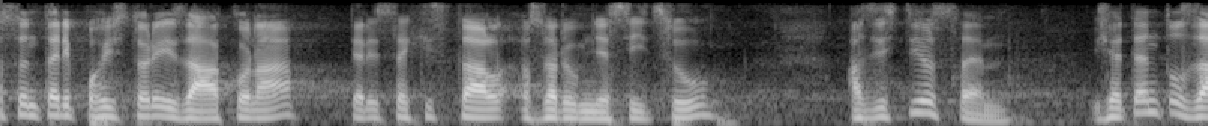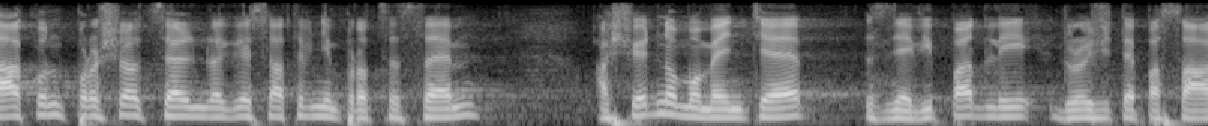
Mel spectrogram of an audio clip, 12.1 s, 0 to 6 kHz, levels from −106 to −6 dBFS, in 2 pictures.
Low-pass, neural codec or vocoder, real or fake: 5.4 kHz; none; real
